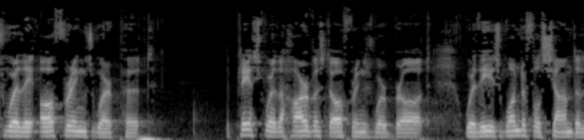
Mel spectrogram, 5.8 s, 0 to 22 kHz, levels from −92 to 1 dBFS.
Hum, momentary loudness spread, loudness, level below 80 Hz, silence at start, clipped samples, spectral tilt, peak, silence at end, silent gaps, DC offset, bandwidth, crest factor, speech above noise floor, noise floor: none; 9 LU; -30 LUFS; -44 dBFS; 0 s; under 0.1%; -5.5 dB/octave; -14 dBFS; 0 s; none; under 0.1%; 16 kHz; 16 dB; 35 dB; -65 dBFS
